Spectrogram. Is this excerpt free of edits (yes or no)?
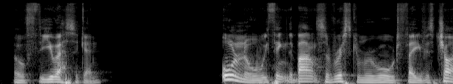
yes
